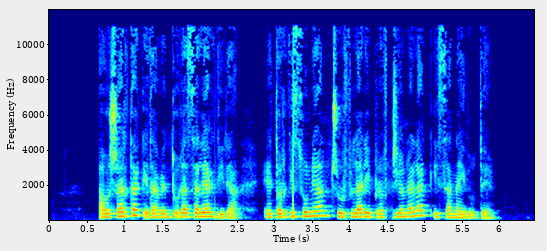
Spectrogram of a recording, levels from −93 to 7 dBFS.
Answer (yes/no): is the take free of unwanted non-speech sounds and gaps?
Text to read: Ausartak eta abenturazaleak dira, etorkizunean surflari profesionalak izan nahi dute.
no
